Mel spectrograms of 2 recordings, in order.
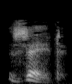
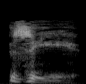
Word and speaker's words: Z: the world chapter 26 zed or as our american cousins pronounce it zee zen this is a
